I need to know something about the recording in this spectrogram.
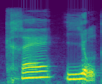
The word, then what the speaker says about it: crayon: So like if you would have I here, A-I, cré, and then another I here, ion. Crayon.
